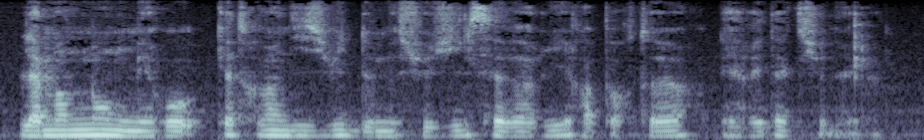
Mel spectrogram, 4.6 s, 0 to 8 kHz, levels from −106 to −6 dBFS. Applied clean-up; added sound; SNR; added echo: none; none; none; none.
